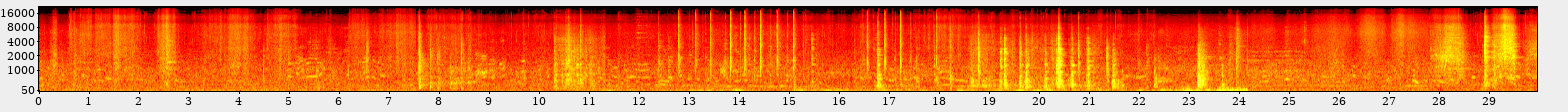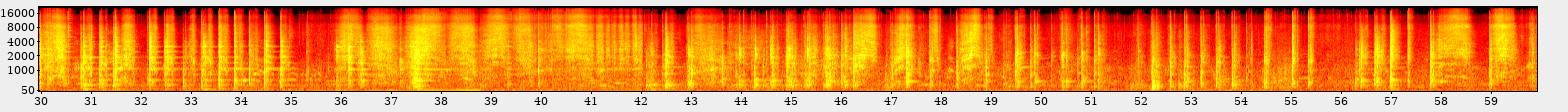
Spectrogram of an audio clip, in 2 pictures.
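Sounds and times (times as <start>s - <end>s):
metal spatulas scraping a griddle: 2.4s - 2.9s, 10.3s - 22.5s, 27.2s - 59.9s.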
